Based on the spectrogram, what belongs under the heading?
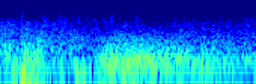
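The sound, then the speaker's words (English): Steady rain pours down in a dense, continuous hiss, with a deep low rumble underneath like thunder. No voices are present. “Why is it raining?”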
